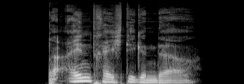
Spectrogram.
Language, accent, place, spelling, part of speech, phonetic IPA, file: German, Germany, Berlin, beeinträchtigender, adjective, [bəˈʔaɪ̯nˌtʁɛçtɪɡn̩dɐ], De-beeinträchtigender.ogg
- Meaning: 1. comparative degree of beeinträchtigend 2. inflection of beeinträchtigend: strong/mixed nominative masculine singular 3. inflection of beeinträchtigend: strong genitive/dative feminine singular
